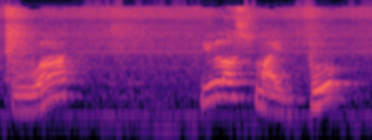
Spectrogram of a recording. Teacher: The high rise intonation occurs in word what and book. It can be used when we can't believe the question.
